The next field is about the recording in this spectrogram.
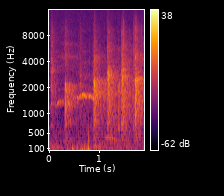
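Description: A single man claps his hands for himself several times at a steady, unhurried pace, each clap sharp, with a faint tonal murmur in the background.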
